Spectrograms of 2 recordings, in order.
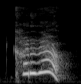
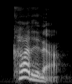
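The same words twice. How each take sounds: First: High mocking Cut it out; high squeak. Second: Said in the usual way. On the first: Shown as a demonstration.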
